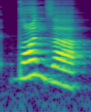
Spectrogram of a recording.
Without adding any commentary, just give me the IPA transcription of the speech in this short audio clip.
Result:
dˤ ɛ n z a

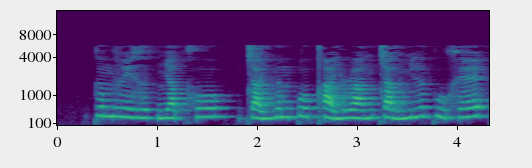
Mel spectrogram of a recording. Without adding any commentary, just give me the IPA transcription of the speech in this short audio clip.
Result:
k ə˧ m v e˨˩ ɣ ə˨˩ k̚ ɲ a˨˩ t̚ x o˧ | c a˨˩˨ j n ə˧ m ɓ o˧˥ t̪ʰ a˨˩˨ j ɹ a˨˩˦ n c a˨˩˨ n ɲ ɨ˧˥ ə̯ k u˨˩ x ɛ˧˥

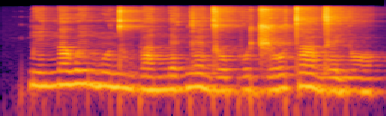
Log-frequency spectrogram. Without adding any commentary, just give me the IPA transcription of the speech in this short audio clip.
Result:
k͡p ĩ˧ n ã˦ w ĩ˦˨ m ũ˧ d ũ˨ b a˨ n ɛ˨˦ ɡ ɛ̃˦˨ d o˨ b o˨ d͡ʒ o˨˦ t ã˦˨ d ɛ˨ j ɔ̃˨

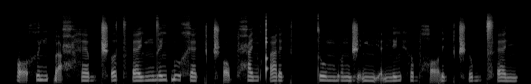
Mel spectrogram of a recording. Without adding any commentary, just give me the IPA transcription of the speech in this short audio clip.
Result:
ɔ̰ x ɯ nʲ k͡p a̰ ħ h ɛ b t͡ʃʼ ɤ t͡sʼ ɛ lʲ n d ɛ lʲ ɓ u x ɛ k t͡ʃʼ ɔ̰ p ħ e nʲ qʼ e ɾ e k tː u m b ɤ n d͡ʒ ɛ̰ lʲ nʲ a̰ nʲ ɾ u lʲ h ɤ b χ ɔ̰ ɾ i k t͡ʃʼ ɯ b t͡sʼ ɛ nʲ

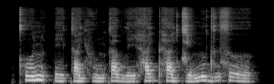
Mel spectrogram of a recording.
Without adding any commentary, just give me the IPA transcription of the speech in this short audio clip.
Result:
kʰ oː˧˥ ɲ o˧˩ t̚ ʔ eː˩˧ k a˩˧ j f uː˩ m k a˧˩ w l eː˩ h a˧˥ j pʰ a˧˩ j t͡ɕ eː˩˧ n u˥˨ d ɯː˧˥ s ɤː˧˩

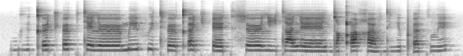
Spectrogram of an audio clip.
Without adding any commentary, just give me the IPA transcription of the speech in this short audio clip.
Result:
bʱ ɨ kʼ œ t͡ʃʼ œ k t ɛ l œː m ɪː f ɨ tʰ œ kʼ ɐ t͡ʃʼ ɛ k s œː l i t a l ɛː l d ɪ qʼ ɨ χ ɐ v dʱ ɪ pʼ ɐ k v ɪ

